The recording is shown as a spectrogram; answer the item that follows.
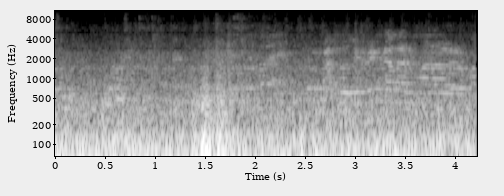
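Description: Steady low rumble of a Cercanías Madrid commuter train carriage running along the track, heard from inside the carriage, with a brief louder thump about one and a half seconds in. People talk in the background.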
